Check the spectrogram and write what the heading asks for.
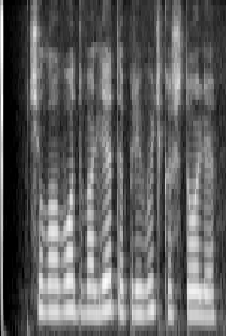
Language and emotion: Russian, neutral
